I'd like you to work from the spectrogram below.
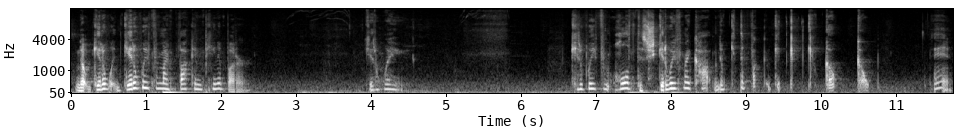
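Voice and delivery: high, hushed hiss shooing the cat off. Real, not acted. Shooing cat from peanut butter.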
